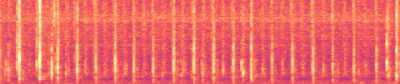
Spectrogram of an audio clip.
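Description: A marble rattling inside a small bottle of graphite-and-ink mix as it is shaken: a quick, irregular run of sharp clicks, several a second. The marble is the agitator that stirs the graphite powder into the ink.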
